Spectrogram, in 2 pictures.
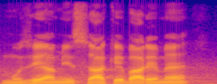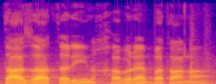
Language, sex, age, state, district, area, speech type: Urdu, male, 60+, Bihar, Supaul, rural, read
